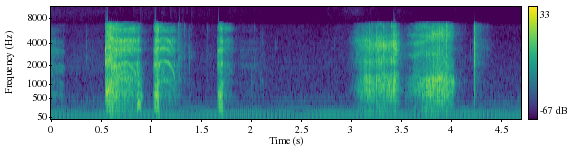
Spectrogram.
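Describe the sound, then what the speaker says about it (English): Several harsh coughs and throat clearings come in two clusters, close and loud, separated by a brief quiet gap. "I'm gonna go clear my throat because you don't want to hear that shit."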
